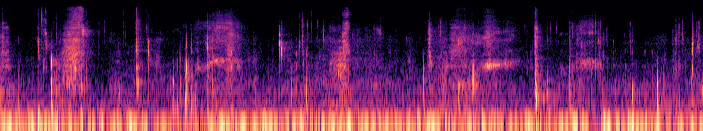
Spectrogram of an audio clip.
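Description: Chewing and lip smacking on durian flesh, with many small wet mouth clicks.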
